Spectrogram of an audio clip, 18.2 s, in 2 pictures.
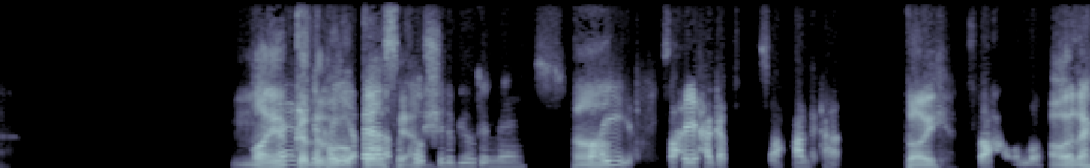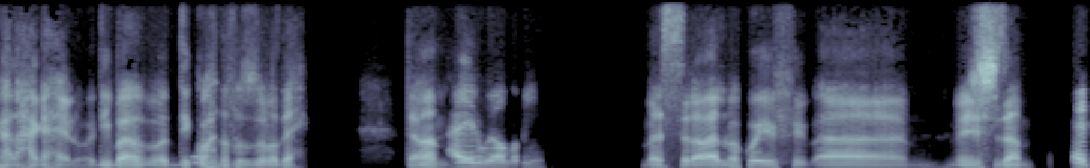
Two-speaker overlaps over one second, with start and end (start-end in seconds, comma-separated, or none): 2.3-3.6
